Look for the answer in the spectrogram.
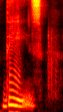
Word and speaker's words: these: These. So the voice TH is at the beginning. These. And it's a long E and a Z.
